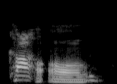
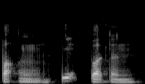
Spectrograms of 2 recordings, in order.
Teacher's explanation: your tongue stops but doesn't release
